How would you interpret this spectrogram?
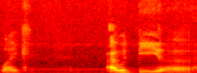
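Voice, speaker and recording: A man talking casually to camera as a vlogger, halting as he thinks aloud. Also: low voice, flat delivery, vocal fry, dark tone, husky. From born in Montreal, Canada, raised in Armenia from four to seventeen. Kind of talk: casual personal talk to camera.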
